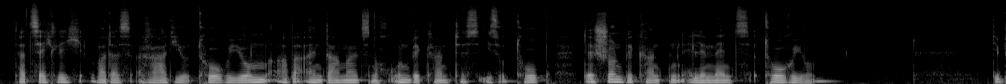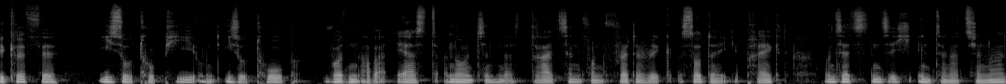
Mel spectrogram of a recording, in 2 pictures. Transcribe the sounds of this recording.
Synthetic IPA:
tʰaːtz̥ɛçlɪçv̥aːɐdasʁaːdiotʰoːʁiʊmʔa̰ːbɐ̰ʔa̰ɪndaːmaːlsnɔχʔʊ̰nbəkʰantʰəsʔḭzo̰tʰoːpd̥ɛsʃoːnbəkʰantn̩ḛləmɛntstʰoːʁiʊm | d̥iːbəɡʁɪfə | ʔizotʰopʰḭːʊntizotʰoːp | vʊɐdn̩ʔa̰ːbɐ̰ʔḛːɐstnɔʏnt͡seːnhɦʊndɐtd̥ʁaɪt͡seːnfɔnfʁ̥ɛdəʁɪksɔdeɡ̥əpʁ̥ɛːktʔʊntz̥ɛt͡stn̩zɪçʔɪntʰɐnat͡sjonaː

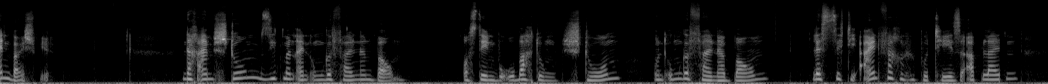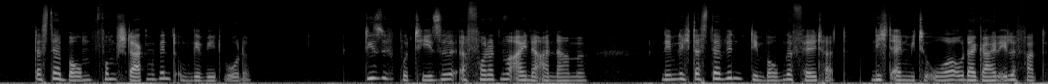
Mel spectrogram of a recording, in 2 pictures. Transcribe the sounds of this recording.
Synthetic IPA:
ʔaɪnbaɪʃpḭːl | naːχʔaɪnəmʃtʊɐmziːtmanʔa̰ɪnʔʊmɡəfalənənbaʊmʔaʊsd̥eːənbəʔoːbaχtʊŋənʃtʊɐmʔʊntʔʊmɡəfalənɐbaʊm | lɛstz̥ɪçd̥iːʔa̰ɪnfaχəhypotʰeːzəʔa̰plaɪtn̩d̥asd̥eːɐbaʊmfɔmʃtaɐkŋ̩vɪntʔʊ̰mɡəveːtv̥ʊ̰ɐɾə̰ | d̥iːzəhypotʰeːzəʔɛ̰ɐfɔɐɾɐtnuːɐʔaɪnəʔanːaːmə | nɛːmlɪçd̥asd̥eːɐvɪnt̚d̥eːmbaʊmɡəfɛltha̰tnɪçtʔa̰ɪnmitʰoʔoːɐʔoːdɐɡaːɐaɪnʔeləfant

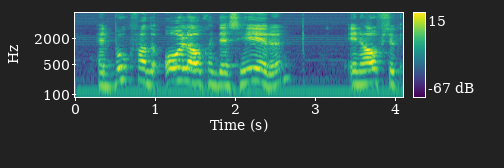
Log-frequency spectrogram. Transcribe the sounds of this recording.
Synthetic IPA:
hət̚bukfɑndəʔʊːɹlowχəndɛsɦɪːɾən | ʔɪnɦowftstɵk

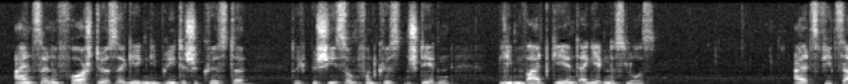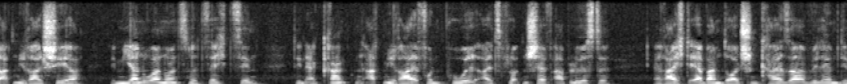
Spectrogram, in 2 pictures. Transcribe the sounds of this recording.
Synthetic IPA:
ʔaɪnt͡sl̩nəfoːɐʃtøːsəɡeːɡŋ̩diːbʁiːtɪʃəkʰʏstə | d̥ʊɐçb̥əʃiːsʊŋfɔnkʰʏstn̩ʃtɛːtn̩ | b̥liːbm̩vaɪtɡ̥eːəntɛɐɡeːpnɪsloːs | ʔalsfiːt͡səa̰tmiʁaːlʃeːɐ | ʔɪmjanuaːnɔʏnt͡senhundɐtz̥ɛçt͡seːnd̥eːnɛ̰ɐkʁ̥aŋk̚tn̩a̰tmiʁaːlfɔnpʰoːla̰lsflɔtn̩ʃɛfʔa̰pløːstə | ʔɛɐʁ̞aɪçtəeːɐbaɪmdɔʏt͡ʃn̩kʰaɪzɐvɪlɦɛlmdeː

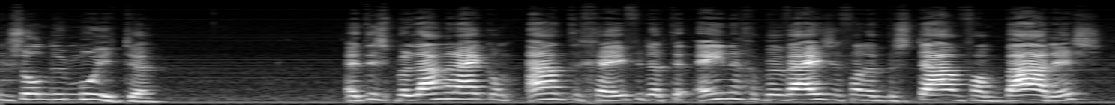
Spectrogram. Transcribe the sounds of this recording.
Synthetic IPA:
ŋzɔndəɹmujtə | ɦətɪzbəlɑŋrɛjkɔmaːntəχejvəndɑt̚dəʔejnəχəbəʋɛjzəvɑnɦəd̚bəstaːnvɑnbaːɾɪs

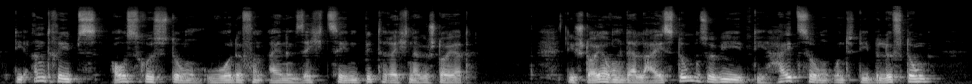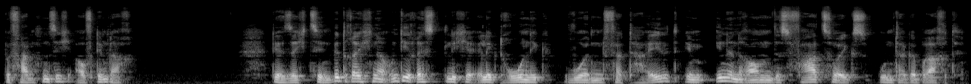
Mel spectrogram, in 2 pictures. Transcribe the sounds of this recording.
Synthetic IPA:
d̥iːʔantʁ̥iːpsʔaʊsʁʏstʊŋvʊɐdəfɔnʔaɪnəmzɛçt͡seːnbɪtʁɛçnɐɡəʃtɔʏɐt | d̥iːʃtɔʏəʁ̞ʊŋdeːɐla̰ɪstʊŋzoviːd̥iːhaɪt͡sʊŋʊntd̥iːbəlʏftʊŋ | b̥əfandn̩zɪça̰ʊfd̥eːmdaχ | d̥eːɐzɛçt͡seːnbɪtʁ̥ɛçnɐʔʊnt̚d̥iːʁɛstlɪçəʔelɛk̚tʁ̥oːnɪkv̥ʊɐdn̩fɛɐtʰaɪltɪmʔɪnənʁaʊmdɛsfaːɐt͡sɔʏksʔʊntɐɡəbʁaχt

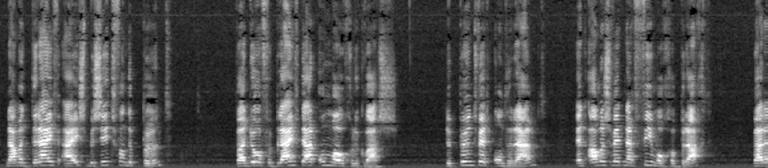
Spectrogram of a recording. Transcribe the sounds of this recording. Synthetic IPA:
namət̚drɛjfɛjsbəzɪtfɔndəpønt | ʋaːrdoːrfərblɛjfdaːrɔnmoːɣələkʋɑs | d̥əpøntʋɛrtɔntrœɥmt | ɛnɑləsʋɛrtnarfiməlˠxəbrɑxt | ʋaː

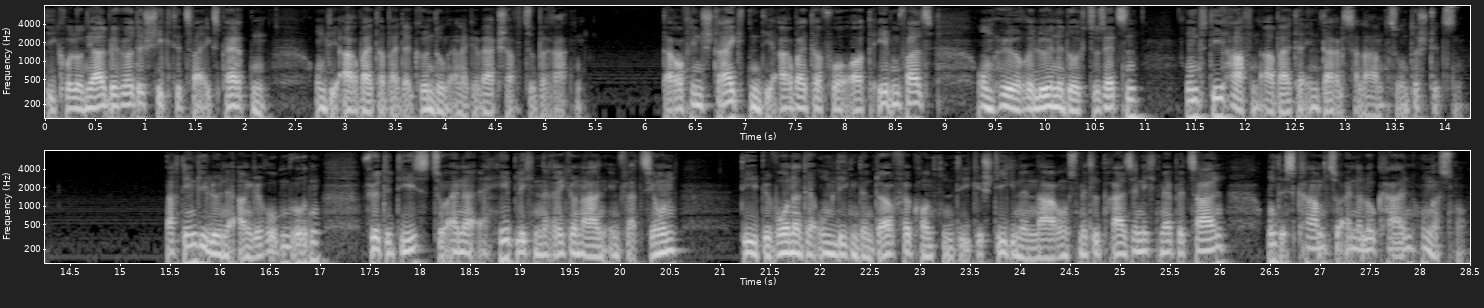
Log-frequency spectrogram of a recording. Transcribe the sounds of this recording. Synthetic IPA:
d̥iːkʰolonjaːlbəɦøːɐdəʃɪktʰət͡sv̥a̰ɪʔɛkspɛʁtn̩ | ʔʊmdḭːʔa̰ɐbaɪtɐba̰ɪdeːɐɡʁʏndʊŋʔa̰ɪnɐɡəvɛɐkʃa̰ftt͡subəʁa̰ːtn̩ | d̥a̰ʁa̰ʊfhɪnʃtʁ̥aɪktn̩dḭːʔaɐbaɪtɐfoːɐʔɔɐtʔeːbm̩fals | ʔʊmɦøːəʁəløːnədʊɐçt͡suzɛt͡sn̩ | ʔʊntd̥iːɦaːfn̩ʔa̰ɐbaɪtɐʔɪndaʁsa̰la̰ːmt͡suʊ̰ntɐʃtʏt͡sn̩ | naːχd̥eːmdiːløːnə̰ʔa̰nɡəɦoːbm̩vʊɐdn̩fyːɐtədiːst͡sṵʔa̰ɪnɐʔɛ̰ɐheːplɪçn̩ʁeɡjonaːlənɪ̰nfla̰t͡sjoːn | d̥iːbəvoːnɐdeːɐʔʊmliːɡŋ̩dəndœʁfɐkʰɔntn̩dḭːɡəʃtiːɡənənːaːʁʊŋsmɪtʰl̩pʁ̥aɪzənɪçtmeːɐbət͡saːlən | ʔʊntɛskʰaːmt͡suʔaɪnɐlokʰa̰ːlənhʊŋɐsno̰ːt

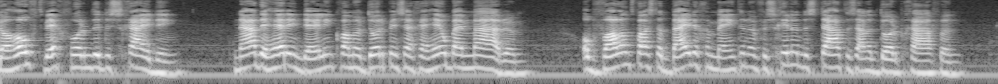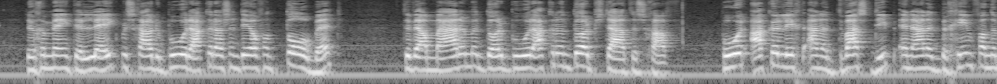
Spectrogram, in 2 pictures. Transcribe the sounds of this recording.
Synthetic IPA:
d̥əɦowftʋɛχfɔrmdədəsχɛjdɪŋ | naːdəɦɛɾɪndejlɪŋkʋɑmət̚dɔrpɪnzɛjnχəɦeːlˠbɛjmaːrəm | ʔɔpfɑləntʋɑzdɑt̚bɛjdəχəmejntənənvərsχɪləndəstaːtəsaːnət̚dɔrpχaːvən | d̥əχəmejntəlejkbəsχɑwdəbuːəɾɑkərɑsəndɪːlˠvɑntolˠbɛtː | ərʋɛjlˠmaːɾəmət̚dɔrp̚buəɾɑkərəndɔrpstaːtəsχɑf | b̥uərɑkərlɪχtaːnət̚dʋɑsdipɛnaːnət̚bəχɪnvɑndə

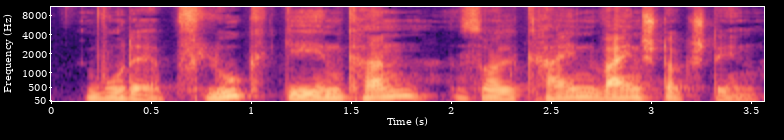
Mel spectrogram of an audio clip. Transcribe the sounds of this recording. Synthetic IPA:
voːɾeːɐp͡fluːkɡ̥eːənkʰanzɔlkʰaɪnvaɪnʃtɔkʃteːən

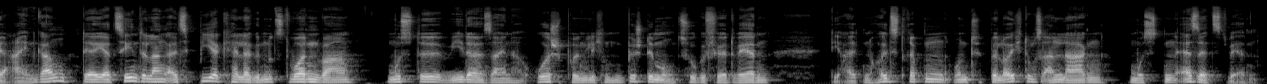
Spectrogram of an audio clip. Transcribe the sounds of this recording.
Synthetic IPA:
d̥eːɐʔa̰ɪnɡaŋd̥eːɐjaːɐt͡seːntəlaŋa̰lsb̥iːɐkʰɛlɐɡənʊt͡stv̥ɔɐdn̩vaːɐ | mʊstəviːdɐzaɪnɐʔuːɐʃpʁ̥ʏŋlɪçn̩bəʃtɪmʊŋt͡suːɡəfyːɐtv̥eːɐdn̩d̥ḭːʔa̰ltn̩ɦɔlt͡stʁ̥ɛpm̩ʊntb̥əlɔʏçtʊŋsʔa̰nlaːɡŋ̩ | mʊstn̩ɛ̰ɐzɛt͡stv̥ḛːɐdn̩

